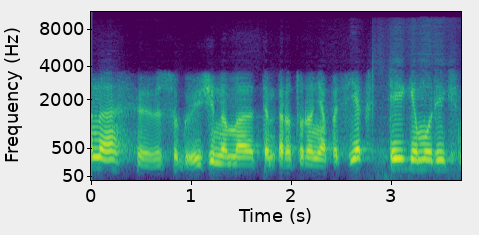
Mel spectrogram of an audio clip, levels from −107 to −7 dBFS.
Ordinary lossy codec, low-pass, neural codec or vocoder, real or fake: MP3, 96 kbps; 9.9 kHz; codec, 24 kHz, 0.9 kbps, DualCodec; fake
